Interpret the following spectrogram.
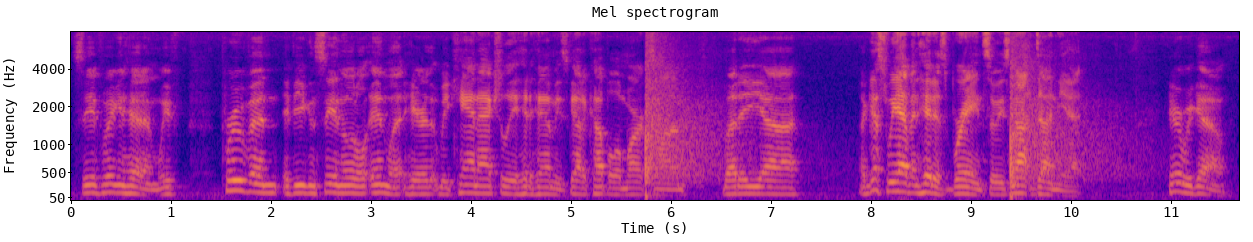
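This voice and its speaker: A man's voice: mid-range voice, a little fast, background noise. Joking man hosting outdoors. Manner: joking, laid-back, frequent ums. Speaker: video host. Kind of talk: casual demonstration vlog. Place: outdoor shooting range.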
